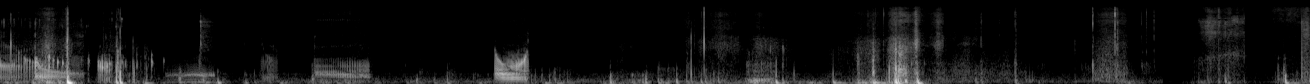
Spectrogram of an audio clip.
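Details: Stomach growling (borborygmi): scattered low gurgles, squeaks and short rumbling growls with gaps between.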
